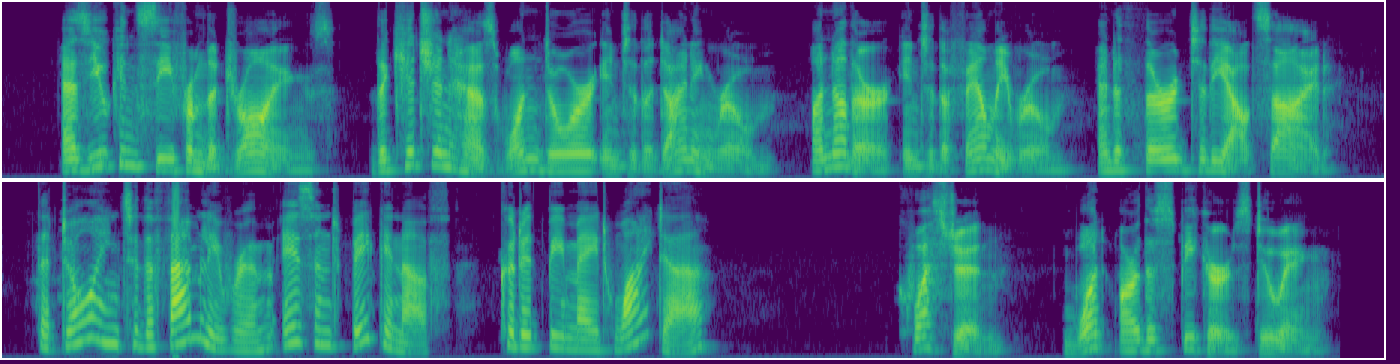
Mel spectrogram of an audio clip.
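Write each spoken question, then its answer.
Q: What are the speakers doing?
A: Discussing plans for a kitchen (house design drawings)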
